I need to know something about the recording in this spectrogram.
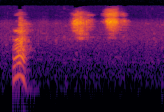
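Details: Pet Alaskan Malamute giving a single short, high yelp with a bright harmonic ring, followed by two soft hissing noises and a quiet background.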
